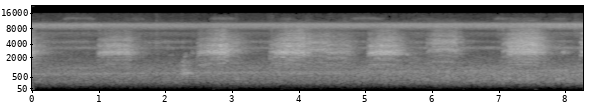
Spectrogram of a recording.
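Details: In flight over Sungei Ulu Pandan, Singapore, during an aerial display on a January 2022 morning, cockatoos utter six rasping, grating shrieks in an uneven series across eight seconds, with constant background hiss.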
